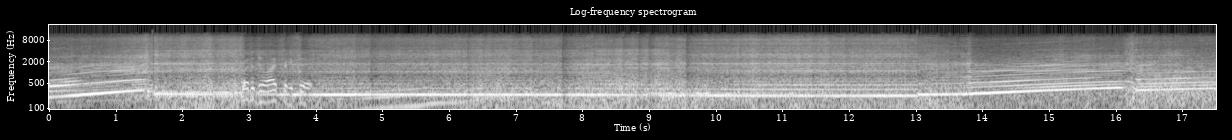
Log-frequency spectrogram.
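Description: A motorcycle engine revs up and down, rising and dropping with gear changes.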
